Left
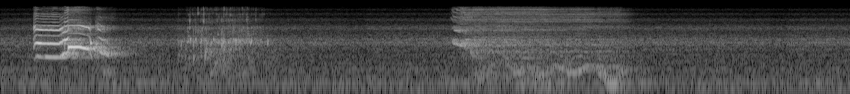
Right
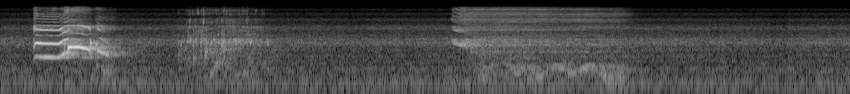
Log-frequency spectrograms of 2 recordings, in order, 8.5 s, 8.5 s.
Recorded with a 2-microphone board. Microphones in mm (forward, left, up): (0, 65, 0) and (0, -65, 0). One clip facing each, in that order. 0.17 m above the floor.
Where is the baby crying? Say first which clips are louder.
Right 3 dB; 35° right (ahead or behind), 0.6 m.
